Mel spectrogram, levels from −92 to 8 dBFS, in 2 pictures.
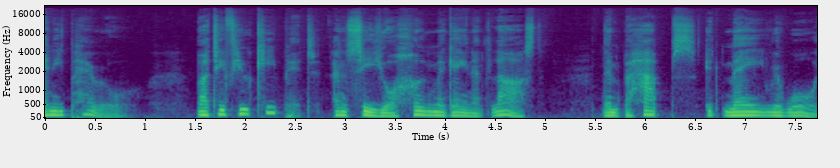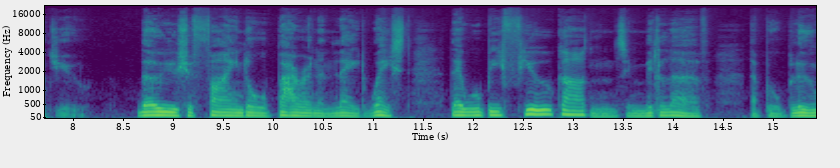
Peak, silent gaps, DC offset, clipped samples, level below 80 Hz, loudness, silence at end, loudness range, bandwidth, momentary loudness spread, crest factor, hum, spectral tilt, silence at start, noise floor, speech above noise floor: -6 dBFS; none; under 0.1%; under 0.1%; -44 dBFS; -21 LUFS; 0 s; 3 LU; 19 kHz; 16 LU; 16 dB; none; -6 dB/octave; 0 s; -58 dBFS; 38 dB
